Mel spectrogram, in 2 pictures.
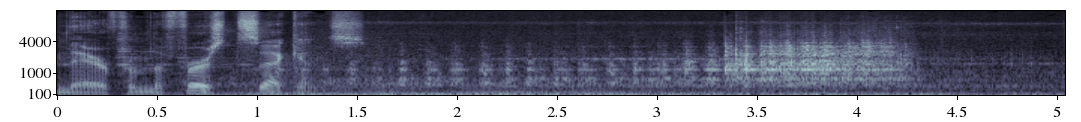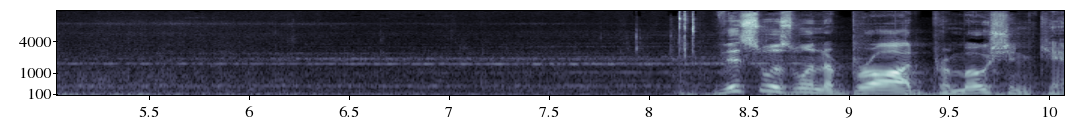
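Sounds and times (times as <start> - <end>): low music drone: 0.0 - 10.0
metal spinning top whirring: 0.6 - 4.8.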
